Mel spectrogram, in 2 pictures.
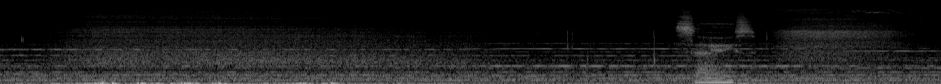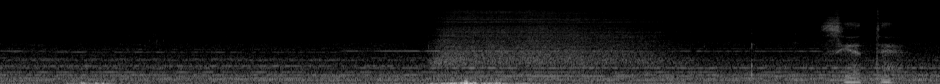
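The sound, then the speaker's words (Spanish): Slow breaths out, a couple of long airy exhalations over soft, sustained tones, with a calm voice speaking in between. “Y exhala.”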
